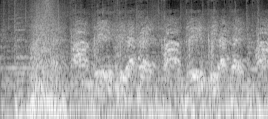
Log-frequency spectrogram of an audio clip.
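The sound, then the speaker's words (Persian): A large crowd of students chants in unison at a gathering at the University of Tehran, Iran, voices rising and falling in a steady rhythmic pattern, loud and continuous throughout, with a brief burst of noise near the start. “تجمع دانشجویان دانشگاه تهران و بازداشت چندین دانشجو و دانش آموز.”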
